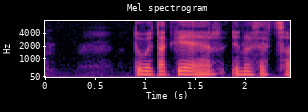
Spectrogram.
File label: "geer", Welsh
